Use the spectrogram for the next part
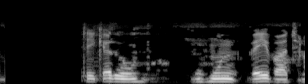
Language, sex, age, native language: Icelandic, male, 14, Icelandic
